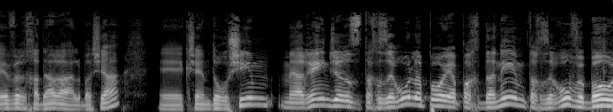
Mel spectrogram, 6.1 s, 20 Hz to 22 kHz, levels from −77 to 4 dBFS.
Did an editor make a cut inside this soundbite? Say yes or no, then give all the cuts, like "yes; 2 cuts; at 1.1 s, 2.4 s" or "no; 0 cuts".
no; 0 cuts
